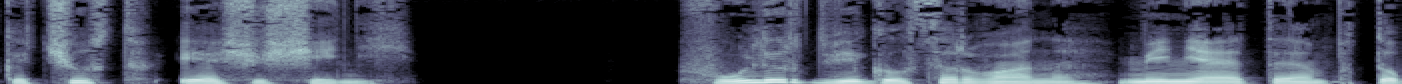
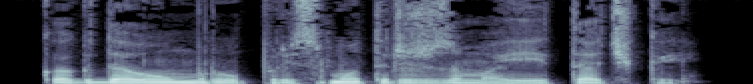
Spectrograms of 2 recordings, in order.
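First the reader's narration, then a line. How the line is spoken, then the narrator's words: Sudden muffled mumble. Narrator (Russian): Вдруг пробормотал Фуллер в мою макушку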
